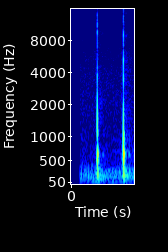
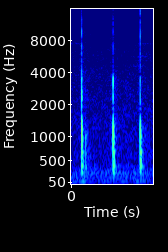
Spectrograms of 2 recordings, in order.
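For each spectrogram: First: Two short, dull mid-pitched taps with no ring, the soft thud of a ripe jackfruit. Second: Three quick, crisp taps with a fairly high, tight tick and no boom: an unripe jackfruit.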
